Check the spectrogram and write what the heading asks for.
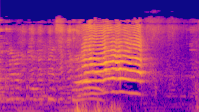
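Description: A goat kid bleating once: a loud, high, wavering cry lasting about a second, starting about a second in.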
